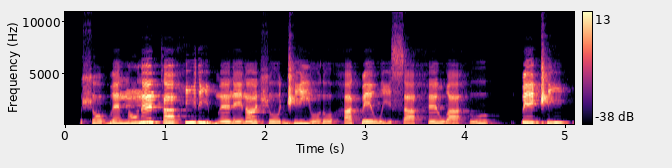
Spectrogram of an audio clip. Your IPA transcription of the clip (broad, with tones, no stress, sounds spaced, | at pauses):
ʃ ɔ˨ b ɛ˨ n ɔ̃˨˦ ɾ ɛ̃˦ k a˦ h i˦ ɾ i˦˨ b ɛ̃˨ ɾ e˨ ɾ ã˨˦ ʃ o˧ d͡ʒ i˧ j o˨ ɾ o˨ h a˨˦ k͡p e˧ w i˨ s a˨ h ɛ̃˧ w a˨ h u˨˦ | k͡p e˦ d͡ʒ i˦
